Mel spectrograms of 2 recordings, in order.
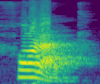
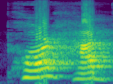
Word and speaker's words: ফরহাদ: দেখবেন আঞ্চলিকতার মধ্যে যেমন কি আছে, ফরাত নাম কিন্তু আমরা ফরহাদ জানি, ফরহাদ, সেটাকে গ্রামে গঞ্জে সেটাকে আমরা কি বলি, ফরাত।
